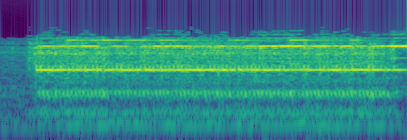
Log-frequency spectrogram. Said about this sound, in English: The sudden ring of the telephone startled me.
